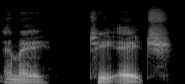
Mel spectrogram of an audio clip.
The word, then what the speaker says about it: math: In India, if we go into the academies of learning, which are known as a math, M-A-T-H, it's pronounced as math.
